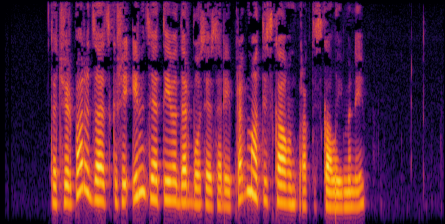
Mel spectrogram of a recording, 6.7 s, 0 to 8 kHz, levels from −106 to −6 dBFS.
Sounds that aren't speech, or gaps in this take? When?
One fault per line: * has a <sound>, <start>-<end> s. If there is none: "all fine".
all fine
